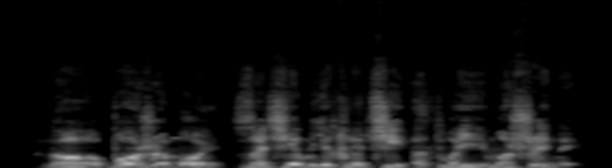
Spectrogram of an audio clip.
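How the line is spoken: Exclaimed. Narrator (Russian): воскликнул

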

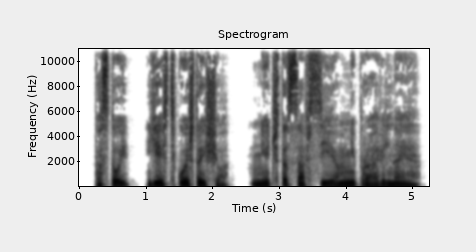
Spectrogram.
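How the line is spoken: Drawl. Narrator (Russian): протянула я

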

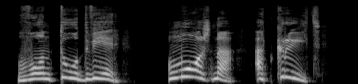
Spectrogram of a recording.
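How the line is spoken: Shout. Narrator (Russian): крикнул Тэхён

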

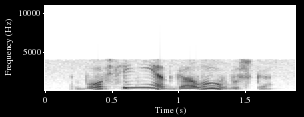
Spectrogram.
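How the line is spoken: Gentle encouragement. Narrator (Russian): ласково приободрил меня скульптор

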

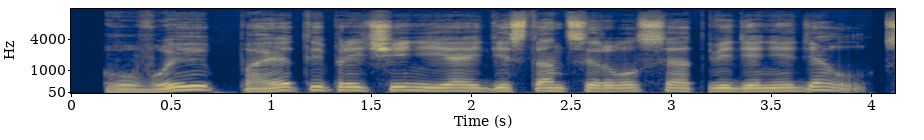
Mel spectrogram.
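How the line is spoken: Rueful sigh. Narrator (Russian): сокрушенно вздохнул Боярский

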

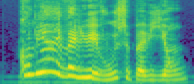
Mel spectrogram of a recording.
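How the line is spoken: Brusque, curt tone. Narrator (French): lui dit-il d'un ton brusque et sec

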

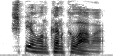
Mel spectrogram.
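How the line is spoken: Mocking hiss. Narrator (Russian): последнее слово ночной властелин прошипел с насмешкой

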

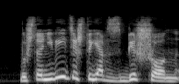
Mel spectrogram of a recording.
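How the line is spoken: Roared, enraged. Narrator (Russian): взревел Монсоро

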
